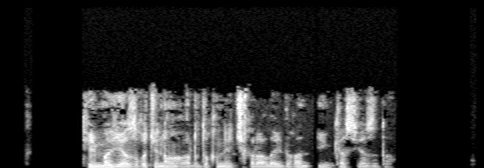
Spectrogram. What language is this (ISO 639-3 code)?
uig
